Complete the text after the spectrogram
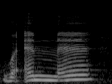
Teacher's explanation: First grade کا the most complete longest غنہ ہوگا، 2 count کا ہوگا، لیکن 2.5 سے 3 کاؤنٹ تک اس کی آواز چلی جاتی ہے. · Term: اکمل غنے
